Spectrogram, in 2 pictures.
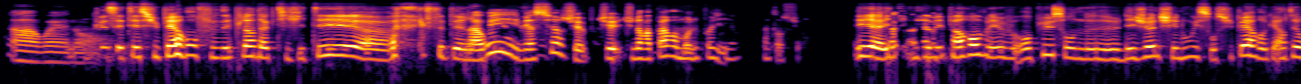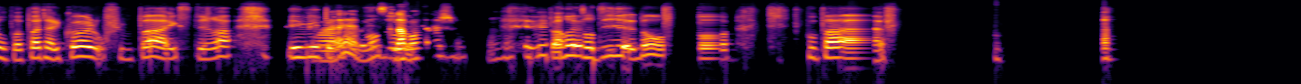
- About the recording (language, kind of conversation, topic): French, unstructured, As-tu déjà été choqué par certaines pratiques religieuses ?
- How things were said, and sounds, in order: static; distorted speech; chuckle; chuckle; chuckle; unintelligible speech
